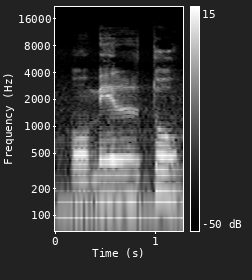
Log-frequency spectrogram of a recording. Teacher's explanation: را ساکنہ سے پہلے زیر، را کو باریک پڑھیں گے۔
